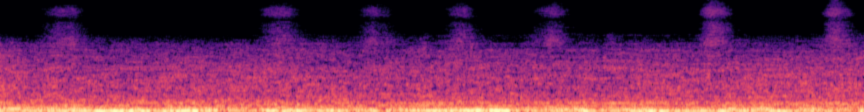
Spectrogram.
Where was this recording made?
in a residential area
